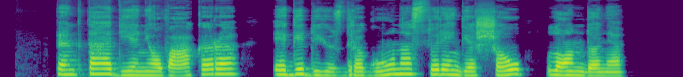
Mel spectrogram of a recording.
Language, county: Lithuanian, Panevėžys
